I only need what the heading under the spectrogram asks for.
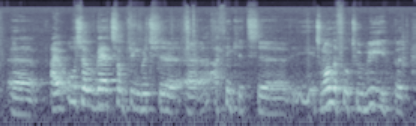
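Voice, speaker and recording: A man speaks with a Dutch accent. Audible room echo and noticeable background noise fill the recording. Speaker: radio host. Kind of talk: radio interview. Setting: radio studio. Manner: halting, many fillers.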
